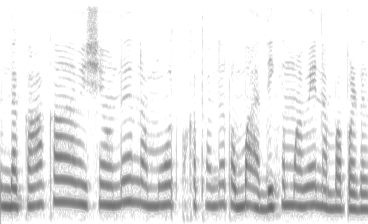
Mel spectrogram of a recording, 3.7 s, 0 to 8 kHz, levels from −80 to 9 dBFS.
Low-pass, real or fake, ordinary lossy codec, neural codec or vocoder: 7.2 kHz; real; none; none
